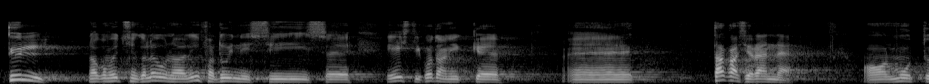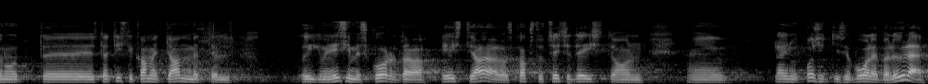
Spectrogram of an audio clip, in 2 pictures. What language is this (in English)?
Estonian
